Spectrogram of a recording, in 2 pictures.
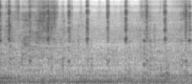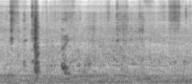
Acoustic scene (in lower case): car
